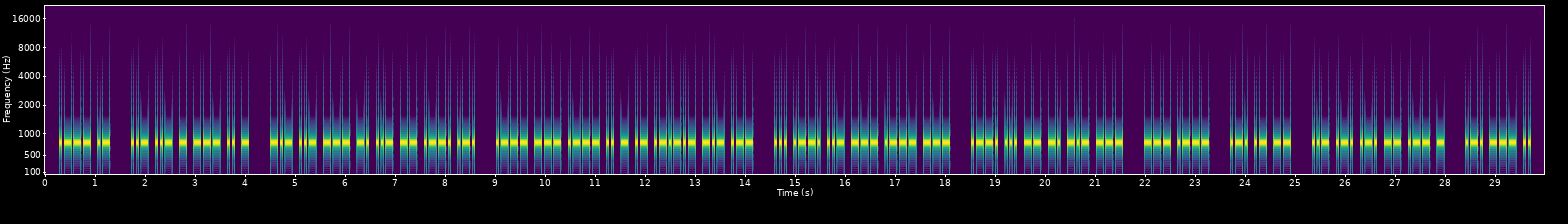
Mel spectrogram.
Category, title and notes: Sound effects > Electronic / Design
Koch 15 KMRSUAPTLOWI.NJ - 500 N 25WPM 800Hz 90%
Practice hear characters 'KMRSUAPTLOWI.NJ' use Koch method (after can hear charaters correct 90%, add 1 new character), 500 word random length, 25 word/minute, 800 Hz, 90% volume. a . n p. sarllumws u.omu kwru joi moojnor irslsai omsi..ilk lpmuroas susn aokojus .n o kowt lkpwrs rnoa.r no.untaw. jmjlwlaa aiati j.usaruu sup lsktittnk uiot rs lkai.jl ls.joawr poiam m.wlpui .spk akmasna skktnmww wip.u.mta rip lnwjrk tssjrm u.rkkku nnussjp mpku. u mkikratto jomwp lsmurj. pupwa ipijnau.u nwktpn pl wrjka.u kwt lwwjmt a.rluojwt sjlpplsw. wjjnko jwlr .imrat.au u nramnwl ottmml um uan.tu im uaprls nnu k alu mlnsuummi . nnu ini ooa k.lnanspn mspsiotoo t os aonjjup uuorlklrr k p u irjoion i.krltp. ktskkao .nmts w.kioww njwktrpu. s jsnkaijt olaplmtw rlw ooptpsj u asawpioma puitspiat rlllkjuj l asomoa wsa tmmwjulnr pritl nokwjuu aowlutmi o jnjamoiw.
